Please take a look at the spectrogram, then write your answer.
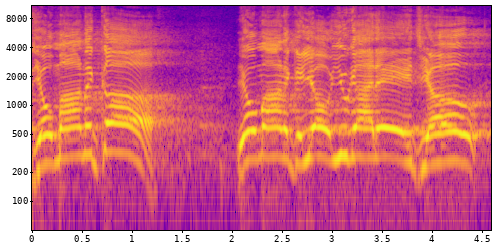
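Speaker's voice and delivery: high, slow calling-out yell across the subway; yelled across the tracks. Retold or imitated. Guy on the train screams across the tracks to Monica: long, high shout. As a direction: holler it across the tracks, drawn out. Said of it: "This guy screams across the tracks".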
